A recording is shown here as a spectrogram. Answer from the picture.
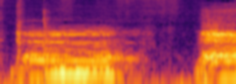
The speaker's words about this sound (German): Ja, die sind jetzt ganz aufgeregt. Die Schafe sind aufgeregt, weil sie jetzt nicht recht wissen, was hier passiert.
